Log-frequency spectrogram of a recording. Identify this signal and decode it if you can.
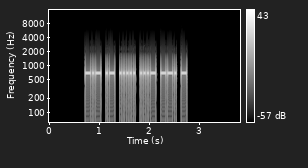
Morse code, heard as a keyed tone, about 34 wpm, 700 Hz. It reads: KA5VGT
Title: USA Call Signs Repeated 3x 35wpm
